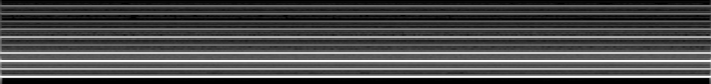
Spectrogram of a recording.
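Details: Sound-effects library recording (not a real patient) of an ECG heart monitor flatline: steady, unbroken high-pitched tone with no beeps, signalling no detected heartbeat.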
